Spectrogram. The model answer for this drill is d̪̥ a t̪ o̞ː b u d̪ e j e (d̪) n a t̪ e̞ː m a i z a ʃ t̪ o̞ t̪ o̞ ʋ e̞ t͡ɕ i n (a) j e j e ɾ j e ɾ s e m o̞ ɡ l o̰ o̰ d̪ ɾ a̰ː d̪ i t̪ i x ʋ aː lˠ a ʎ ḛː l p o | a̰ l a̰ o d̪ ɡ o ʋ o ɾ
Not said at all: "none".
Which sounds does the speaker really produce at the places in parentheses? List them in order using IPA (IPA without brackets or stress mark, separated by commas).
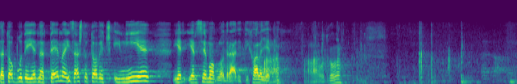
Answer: d̪, i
